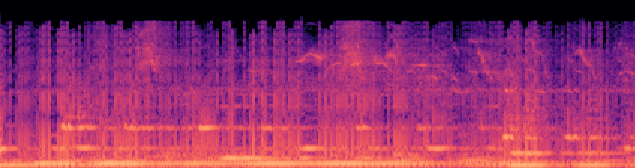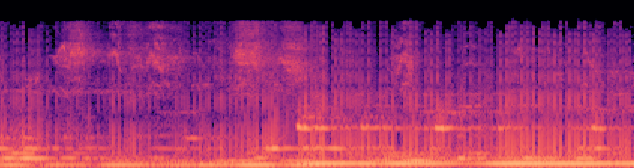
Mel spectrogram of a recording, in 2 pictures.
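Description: Dramatic television background score: long held low notes that shift every second or two under steady higher tones, with brief high chirping sounds a few times.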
